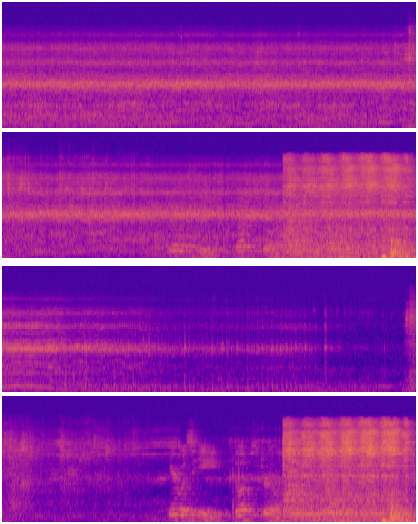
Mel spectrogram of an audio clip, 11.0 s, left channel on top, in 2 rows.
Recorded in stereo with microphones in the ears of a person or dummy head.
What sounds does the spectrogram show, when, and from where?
5.4 s crumpling: 55° left (ahead or behind), 4.5 m
7.7 s a man speaking: 50° right (ahead or behind), 4 m
9.3 s scissors: 25° right (ahead or behind), 3.5 m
